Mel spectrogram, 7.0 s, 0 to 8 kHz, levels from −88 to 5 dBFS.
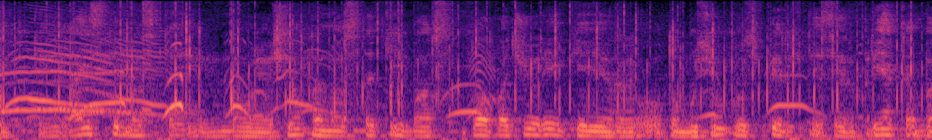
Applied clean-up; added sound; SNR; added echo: none; Cheering; 5 dB; reverberation time 1.6 s.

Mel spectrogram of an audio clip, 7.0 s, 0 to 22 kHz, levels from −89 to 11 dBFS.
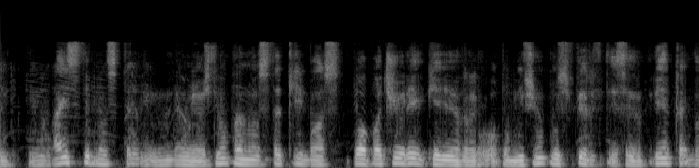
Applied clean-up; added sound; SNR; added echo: neural mask model DeepFilterNet 3.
